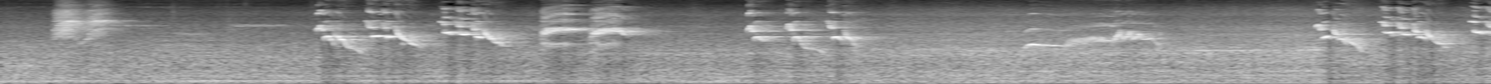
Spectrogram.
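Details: Oriental magpie-robin (kacer) song used as a lure to set lazy, quiet birds singing: loud bursts of sharp, sweeping whistled notes and rapid chirps in phrases separated by brief pauses, with a faint low hum behind.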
